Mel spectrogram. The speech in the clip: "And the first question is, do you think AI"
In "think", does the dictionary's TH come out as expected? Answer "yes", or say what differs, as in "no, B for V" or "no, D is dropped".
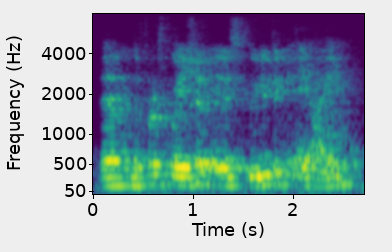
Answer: no, T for TH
